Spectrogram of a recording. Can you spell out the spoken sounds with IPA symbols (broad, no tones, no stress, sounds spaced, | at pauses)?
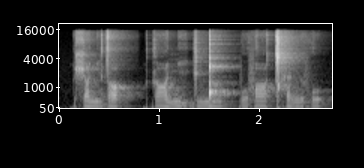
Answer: ʃ ɑ ɲ i t ɑ | k ɑː ɲ i ɡ e ŋ͡ǃ uː pː o f ɑː ǀʰ æ ŋ ø f o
